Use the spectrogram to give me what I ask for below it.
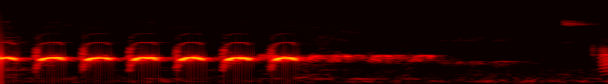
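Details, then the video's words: Local zebra dove in full voice, its crystal-like song used for luring birds: six evenly spaced rolling coos that trail into a fading drawn-out note, followed by a brief sharp noise. "perkutut lokal gacor suara keristal ampuh untuk pancingan"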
